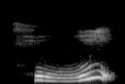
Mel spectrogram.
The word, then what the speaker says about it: 起: Initial is 起 and the final is 一 and the tone is third tone. So 起.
